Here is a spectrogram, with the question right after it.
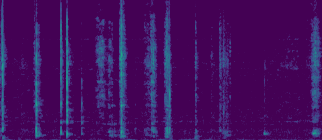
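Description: A fingertip and nail scratch and rub the side of a hollow white foam cup that has a plastic lid on at first. Short dry scrapes and sharp ticks come at an uneven pace over a steady low hum.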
